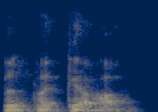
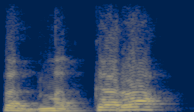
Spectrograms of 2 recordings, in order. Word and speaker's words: Padmakara: She pronounced it in very French way, Padmakara. Yeah. And I said, I was speaking to her in French, but I said, do you mean Padmakara, the akur, the short a, or Padmakara?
